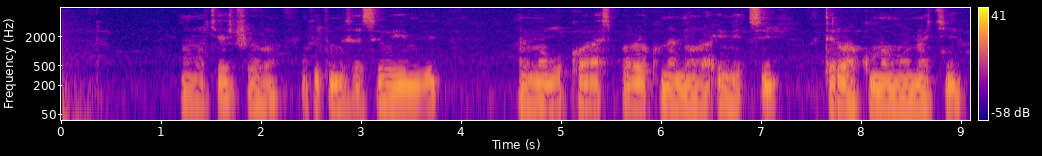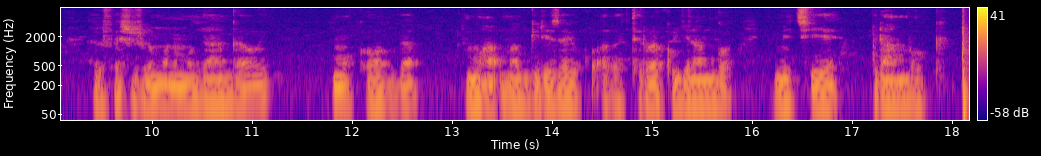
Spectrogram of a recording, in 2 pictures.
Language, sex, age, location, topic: Kinyarwanda, male, 25-35, Huye, health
